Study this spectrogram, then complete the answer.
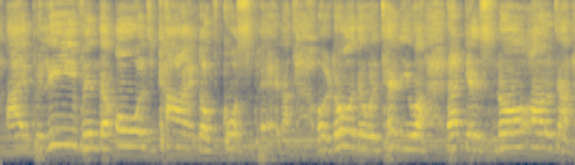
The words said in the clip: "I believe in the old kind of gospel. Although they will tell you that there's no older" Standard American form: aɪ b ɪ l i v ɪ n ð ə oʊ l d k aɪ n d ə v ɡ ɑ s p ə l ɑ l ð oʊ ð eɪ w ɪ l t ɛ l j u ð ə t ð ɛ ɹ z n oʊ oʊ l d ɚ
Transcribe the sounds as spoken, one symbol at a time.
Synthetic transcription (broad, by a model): aɪ b ɪ l i v ɪ n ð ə oʊ l d k aɪ n d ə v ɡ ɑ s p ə n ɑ l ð oʊ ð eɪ w ɪ l t ɛ l j u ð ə t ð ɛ ɹ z n oʊ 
